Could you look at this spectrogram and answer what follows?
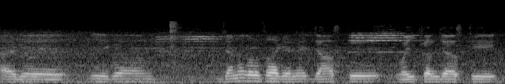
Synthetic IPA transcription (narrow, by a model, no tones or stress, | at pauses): aːɡ̪e | iːɡɐ | d͡ʒɐnɐɡɔɭɐsaːɡeːned͡ʒaːst̪iʋɐjkɐld͡ʒaːst̪i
